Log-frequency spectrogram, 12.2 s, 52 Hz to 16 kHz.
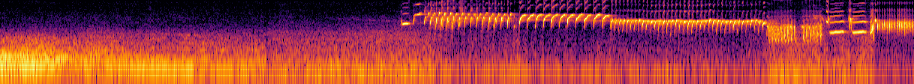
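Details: A Spanish Timbrado canary from 2020 breeding, singing a training song, breaks in with rapid high trills, then a long rolling trill and bright metallic notes. A low fading hum comes before the song.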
